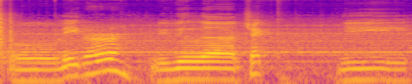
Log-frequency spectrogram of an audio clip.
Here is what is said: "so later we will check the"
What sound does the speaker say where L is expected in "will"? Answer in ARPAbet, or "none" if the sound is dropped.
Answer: L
